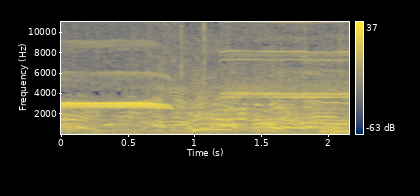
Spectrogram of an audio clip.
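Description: Sideline spectators shouting over one another at a youth football game. Two steady whistle blasts cut through: one in the first second, and a higher-pitched one starting about a second later, typical of referees whistling a play dead after a tackle.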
